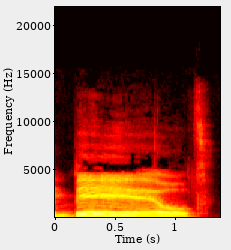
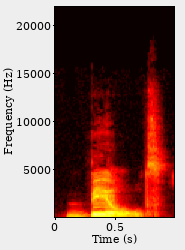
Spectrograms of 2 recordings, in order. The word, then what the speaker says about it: beeld: And then lastly, this sound, dubbele a is usually pronounced long like a but sometimes when it's in front of an l or r yes, it sounds a little bit more like i.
